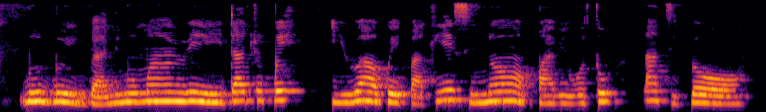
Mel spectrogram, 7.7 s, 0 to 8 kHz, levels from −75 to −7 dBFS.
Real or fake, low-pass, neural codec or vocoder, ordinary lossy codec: real; 7.2 kHz; none; none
